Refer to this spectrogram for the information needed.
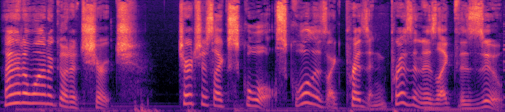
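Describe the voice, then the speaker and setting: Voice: mid-range voice, very animated, a little slow, soft background music, pitched above the performer's own voice. A storyteller voicing an anxious, stubborn little schoolboy in a whiny, protesting way for a children's story. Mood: whiny, pleading. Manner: wailing, protesting, emphatic.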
